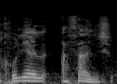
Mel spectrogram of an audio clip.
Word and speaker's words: Julian Assange: Otro debate, porque podría ser el señor Julian Assange. ¿Lo dije bien? – Sí, lo dijo perfecto.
